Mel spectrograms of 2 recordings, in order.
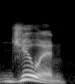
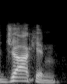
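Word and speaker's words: Joughin: oh my god um Charles uh Jan I believe that's how you pronounce his last name no I just looked it up sorry uh jocken Charles jocken and he had survived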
